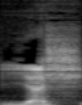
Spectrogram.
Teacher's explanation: Ya dengan shin ni makhraj yang sama tengah lidah. Ya, bukaan mulut kita bersama.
